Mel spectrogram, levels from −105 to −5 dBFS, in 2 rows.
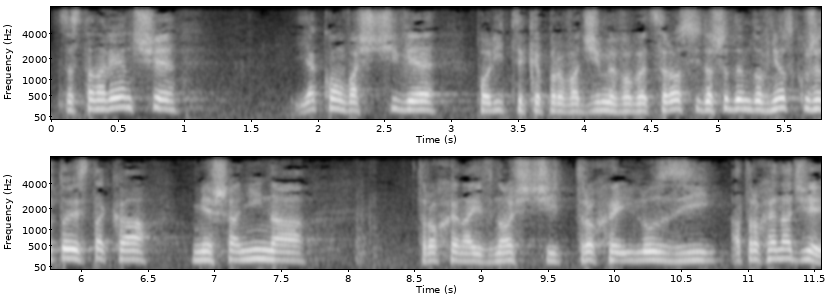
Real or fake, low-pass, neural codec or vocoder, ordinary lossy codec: real; 7.2 kHz; none; none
